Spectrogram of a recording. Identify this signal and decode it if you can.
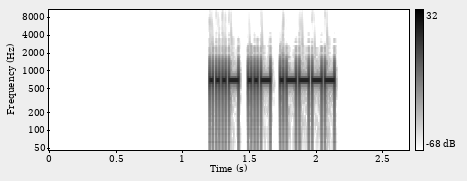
Morse code, heard as a keyed tone, about 50 wpm, 700 Hz. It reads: VU1
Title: Three Challenging Letter-Number Combinations 50wpm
